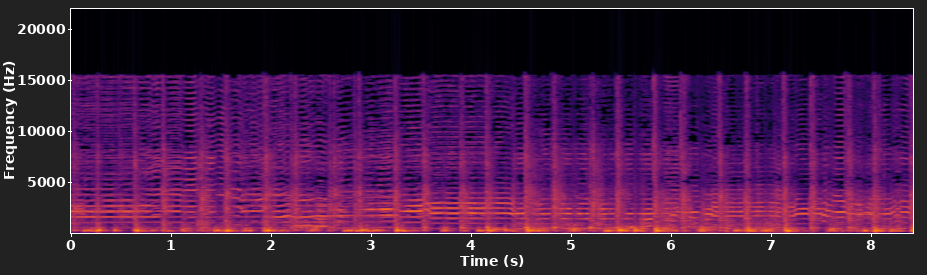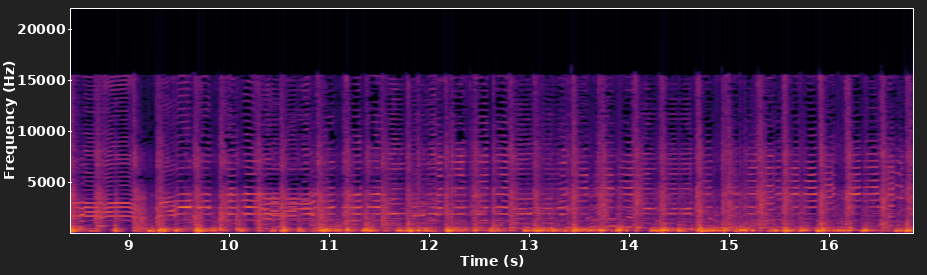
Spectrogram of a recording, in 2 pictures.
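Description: Traditional folk music: a wind instrument plays a high melody of held, stepping notes over fast, steady drumming.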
